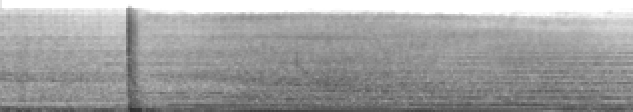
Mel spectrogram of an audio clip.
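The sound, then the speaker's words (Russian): A car engine idles with a steady low rumble, broken early by a sharp click, followed by the continuous whir of a power window sliding. No one speaks. “Все-таки лучше бы вы сели в машину.”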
